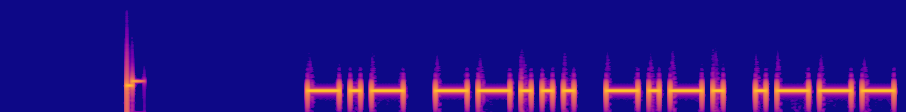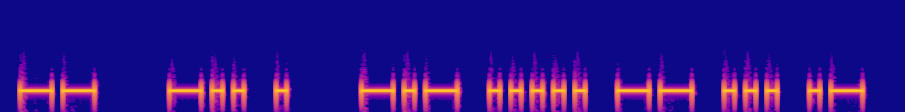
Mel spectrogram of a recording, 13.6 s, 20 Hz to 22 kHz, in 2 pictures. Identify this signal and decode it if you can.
Morse code, heard as a keyed tone, about 16 wpm, 700 Hz. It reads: K7CJM DE K5MSA
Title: USA Callsign DE Callsign - 5 Characters - 15wpm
